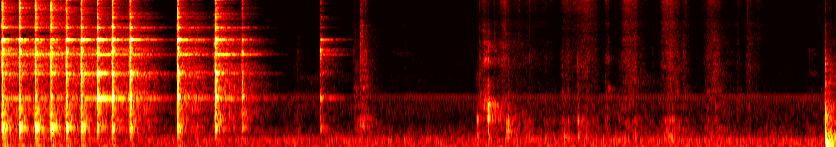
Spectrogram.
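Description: A woman taps a container, shaking food into a glass bowl.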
